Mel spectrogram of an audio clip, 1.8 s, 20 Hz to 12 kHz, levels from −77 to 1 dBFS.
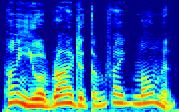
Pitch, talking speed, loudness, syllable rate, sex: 180 Hz, 235 wpm, -15 LUFS, 6.3 syllables/s, male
